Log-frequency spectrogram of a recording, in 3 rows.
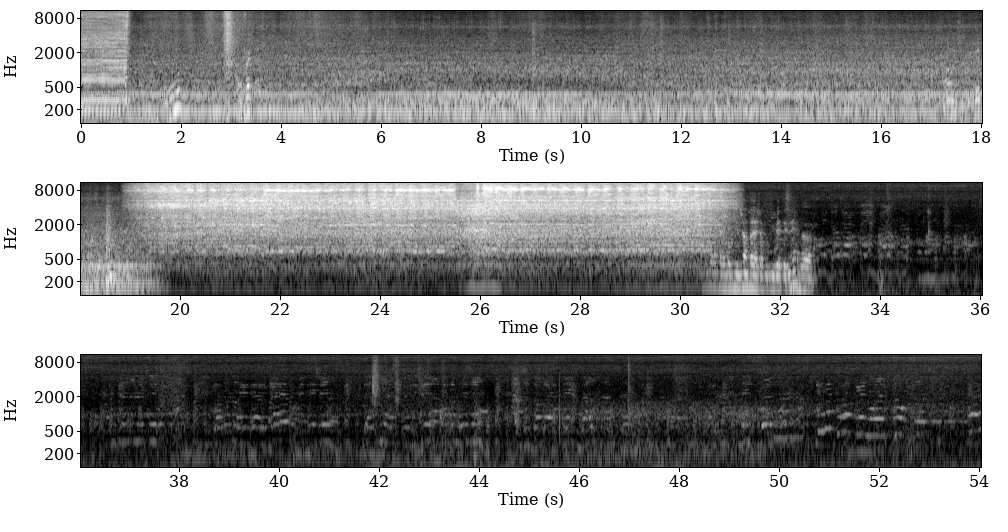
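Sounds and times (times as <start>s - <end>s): angle grinder grinding metal: 0.0s - 1.0s, 18.8s - 31.3s.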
